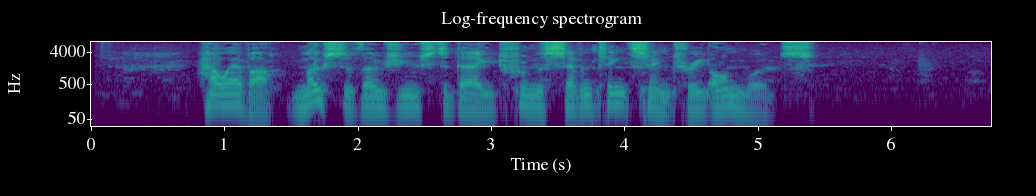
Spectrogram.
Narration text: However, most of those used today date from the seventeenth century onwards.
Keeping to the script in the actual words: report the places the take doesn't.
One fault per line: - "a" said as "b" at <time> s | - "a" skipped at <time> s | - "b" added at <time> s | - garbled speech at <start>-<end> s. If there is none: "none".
- "date" skipped at 3.0 s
